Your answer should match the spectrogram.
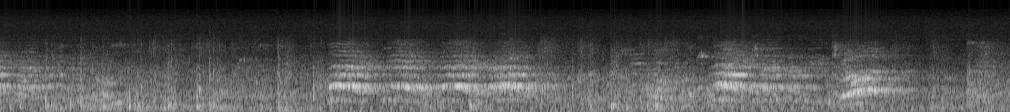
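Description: Live basketball play on a gym's hardwood floor: the ball bouncing and feet thudding as players run, with voices calling out, longest about three to five seconds in and again near the end.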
